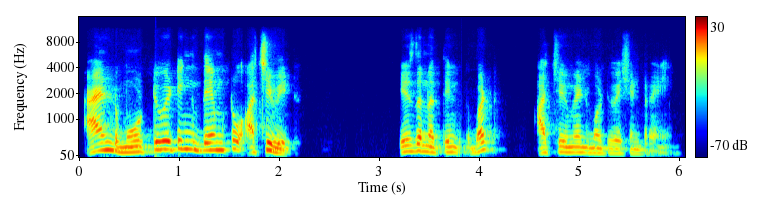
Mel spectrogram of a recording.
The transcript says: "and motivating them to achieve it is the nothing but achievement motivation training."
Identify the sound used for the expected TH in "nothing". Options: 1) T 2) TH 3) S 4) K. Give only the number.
1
